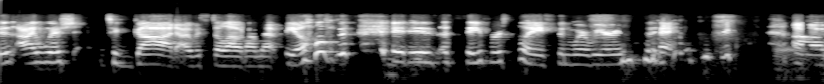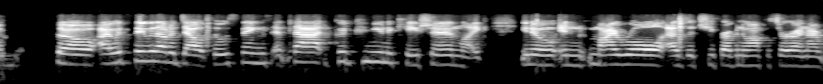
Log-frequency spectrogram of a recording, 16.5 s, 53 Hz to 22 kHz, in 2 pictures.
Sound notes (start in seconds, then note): 3.7 chuckling; 5.9 chuckling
